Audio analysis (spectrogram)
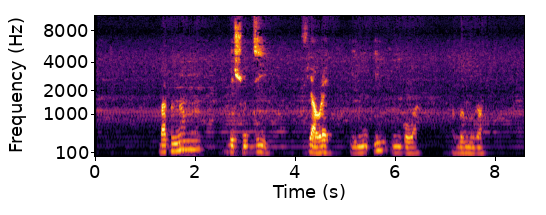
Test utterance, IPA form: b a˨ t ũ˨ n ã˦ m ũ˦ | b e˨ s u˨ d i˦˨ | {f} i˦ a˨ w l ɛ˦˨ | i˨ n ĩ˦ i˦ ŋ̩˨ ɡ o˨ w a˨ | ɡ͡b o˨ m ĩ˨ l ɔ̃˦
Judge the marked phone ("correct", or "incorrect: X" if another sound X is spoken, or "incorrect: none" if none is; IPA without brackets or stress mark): correct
